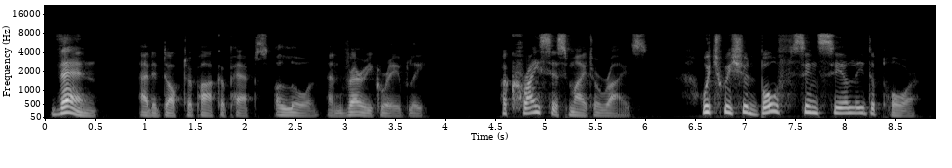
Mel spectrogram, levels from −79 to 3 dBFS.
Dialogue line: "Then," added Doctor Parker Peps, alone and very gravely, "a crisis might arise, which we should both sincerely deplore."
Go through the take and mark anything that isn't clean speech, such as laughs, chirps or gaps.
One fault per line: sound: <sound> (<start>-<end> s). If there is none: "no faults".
no faults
